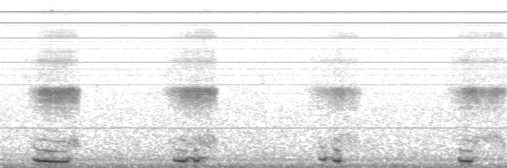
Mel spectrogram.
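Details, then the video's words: Pet cat Tuxie dreaming and snoring asleep indoors, a sound never heard from him before; four short wheezy snores roughly every two seconds, the middle ones breaking into fluttering, snorty bursts. "Somebody is dreaming & snoring!!"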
